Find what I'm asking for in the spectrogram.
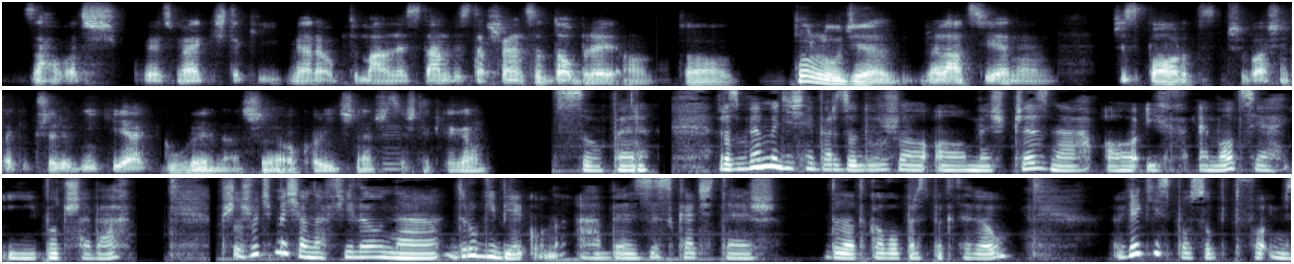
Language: Polish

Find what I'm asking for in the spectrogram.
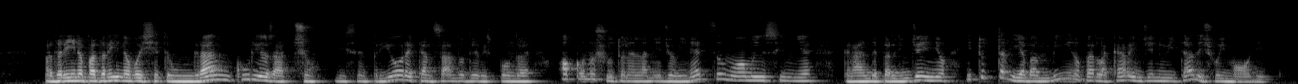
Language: Italian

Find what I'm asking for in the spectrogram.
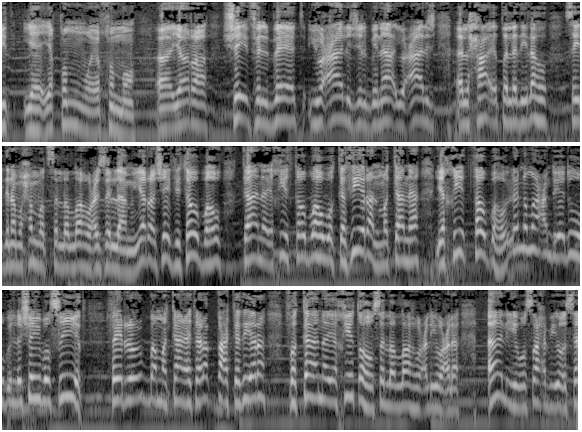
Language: Arabic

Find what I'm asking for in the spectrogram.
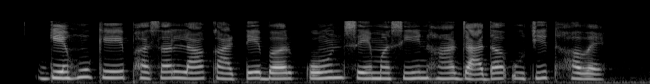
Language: Chhattisgarhi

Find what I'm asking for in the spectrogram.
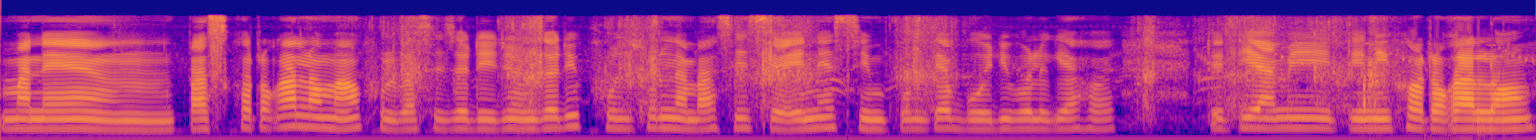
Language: Assamese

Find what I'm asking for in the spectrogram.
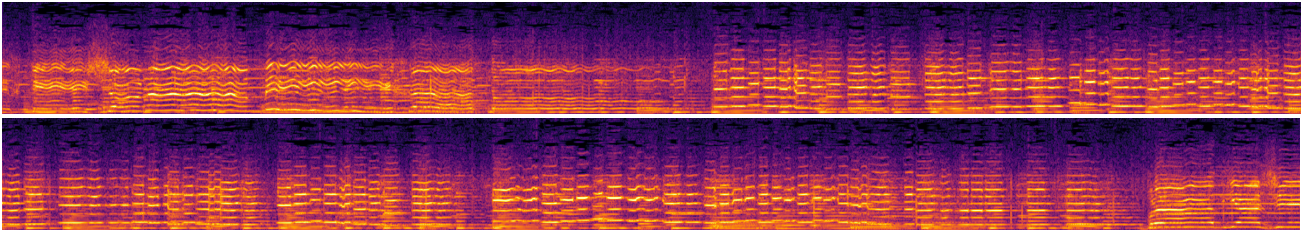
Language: Greek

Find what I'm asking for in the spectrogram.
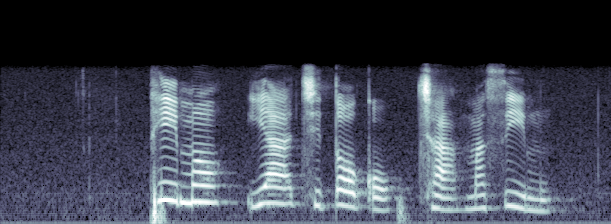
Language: Venda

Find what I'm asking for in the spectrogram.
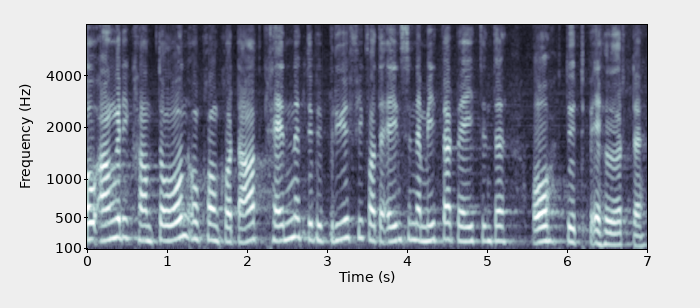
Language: Swiss German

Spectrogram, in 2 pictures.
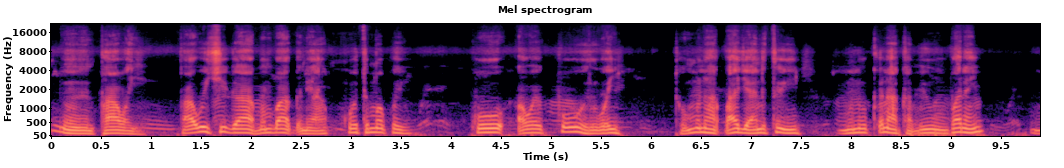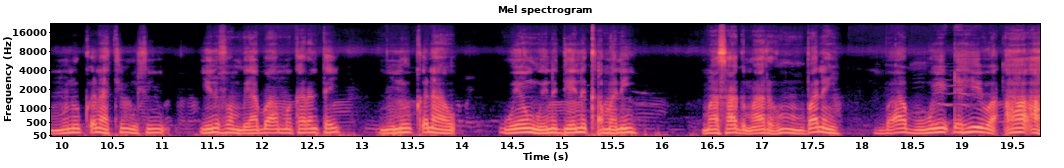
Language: Warji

